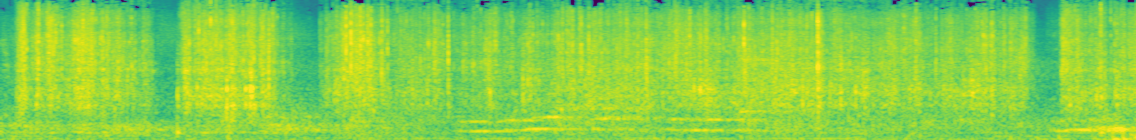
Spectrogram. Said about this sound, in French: Alors, c'est une manière aussi assez drôle de mélanger les feuilles, les branches et puis les bouts de papier.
